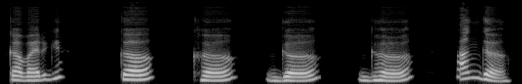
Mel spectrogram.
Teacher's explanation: इन व्यंजनों का उच्चारण करते समय जीभ, कंठ तथा तालु का स्पर्श करती है। इसलिए इन्हें स्पर्श व्यंजन कहा जाता है।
